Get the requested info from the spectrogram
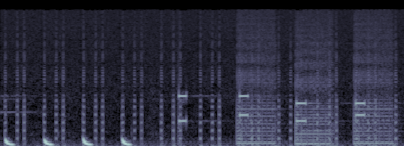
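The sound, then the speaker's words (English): Short captured telephone DTMF keypad dialing tones ring out in a rhythmic sequence, matched to a tune over an electronic beat with thumping kick drums and ticking hi-hats, forming a quirky musical pattern with no talking. “And then it becomes a duet with the actual DTMF tones that I've captured.”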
